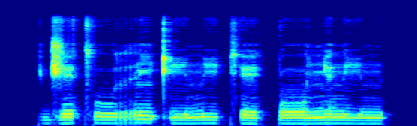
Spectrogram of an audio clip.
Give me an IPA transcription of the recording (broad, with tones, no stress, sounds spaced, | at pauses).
d͡ʒ e˨ tʰ uː˨ r ĩ˦ kʼ iː˨ m i˦˨ kʰ eː˨ k͡p oː˨ ɲ ɪ˦ n i˨ m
